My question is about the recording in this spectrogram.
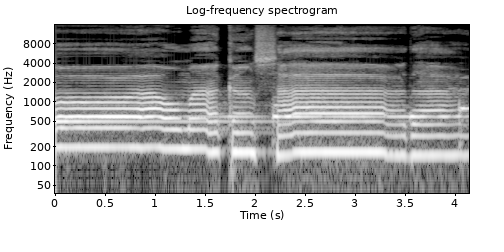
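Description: A hymn sung slowly, the voice holding long, drawn-out notes and sliding between them, with a short break and a sibilant about two seconds in.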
